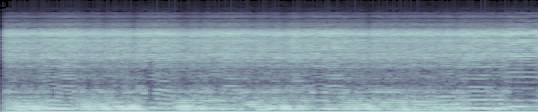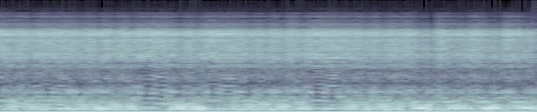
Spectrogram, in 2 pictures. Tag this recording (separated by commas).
Musical instrument, Music, Guitar, Plucked string instrument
